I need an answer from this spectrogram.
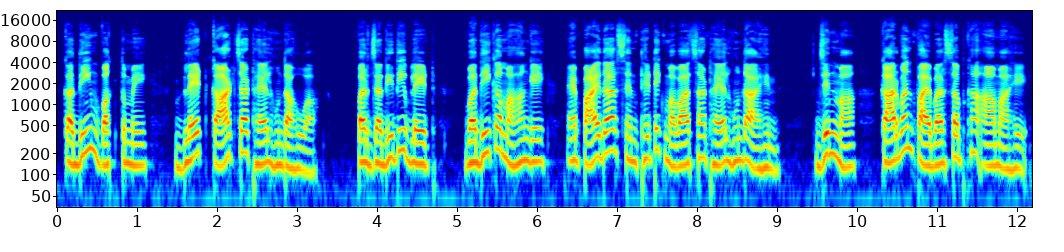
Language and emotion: Sindhi, neutral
